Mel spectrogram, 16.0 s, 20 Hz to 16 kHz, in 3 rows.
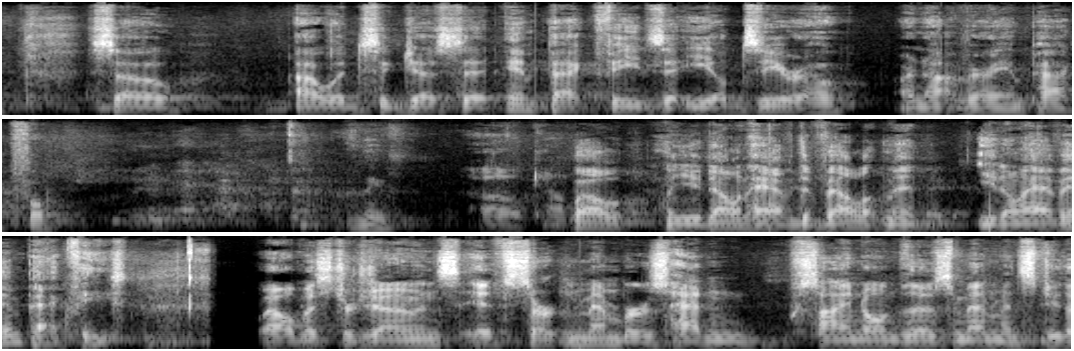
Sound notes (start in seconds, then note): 5.9 laugh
